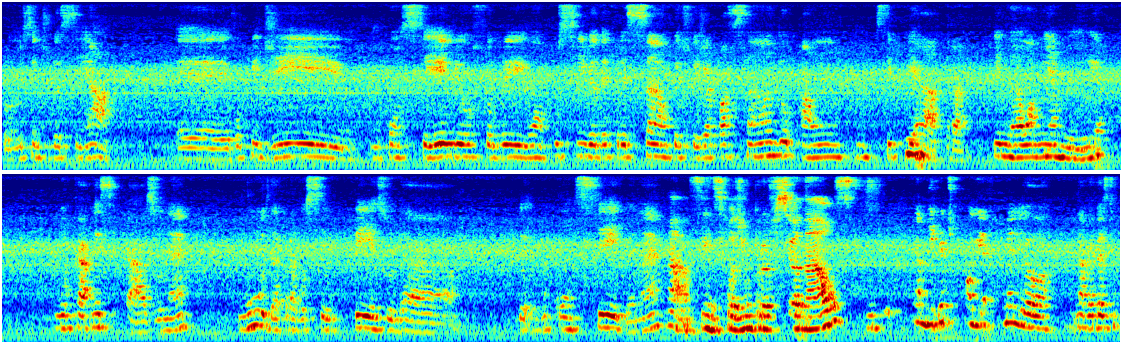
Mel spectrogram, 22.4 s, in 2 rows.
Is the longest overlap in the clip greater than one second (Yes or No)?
No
